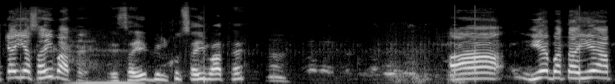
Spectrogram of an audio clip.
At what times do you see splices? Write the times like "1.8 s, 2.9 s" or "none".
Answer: none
